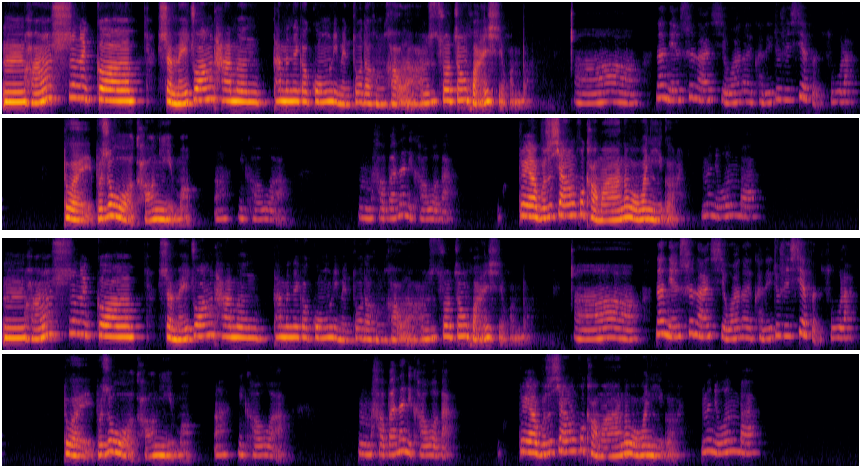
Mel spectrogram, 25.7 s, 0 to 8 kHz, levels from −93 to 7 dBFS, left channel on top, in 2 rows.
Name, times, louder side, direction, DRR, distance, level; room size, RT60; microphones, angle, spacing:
voice 1, 0.0-2.1 2.4-7.9 13.8-15.7 20.6-23.0, left 5 dB, 50° left, 0.3 m, -25 dB
voice 2, 8.6-12.8 16.1-17.1 18.2-19.6 23.4-24.2, right 5 dB, 70° right, 0.4 m, -38 dB
3.2 x 2.6 x 2.7 m
head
